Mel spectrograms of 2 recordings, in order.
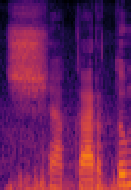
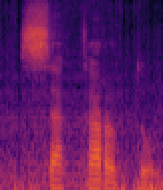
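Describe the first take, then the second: First: The word begins with an 'sh' sound. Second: The word begins with an 's' sound. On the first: You are grateful. The speaker calls it right. "kita baca pakai shin" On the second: You are drunk. The speaker calls it wrong. "pakai sin, bukan sya tapi sa"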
